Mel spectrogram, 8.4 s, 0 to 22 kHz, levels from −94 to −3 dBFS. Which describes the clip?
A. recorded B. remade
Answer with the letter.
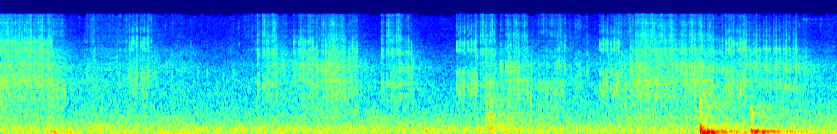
B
